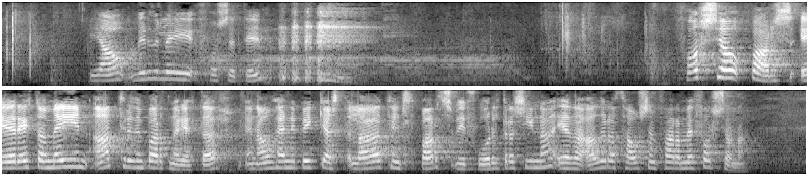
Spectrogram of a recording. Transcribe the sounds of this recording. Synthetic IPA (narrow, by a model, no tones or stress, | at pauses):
jaːwvɪɾðʏleːjɪfɔr̥sɛt̪ɪ | fɔr̥sjawpaɾsɛɾejht̪avmeːjɪnaːt̪ʰɾɪðʏmpaɾt̪naɾjɛht̪aɾ̥ɛnawɦɛnːɪpɪcːast̪laːɣat̪ʰeŋst̪paɾt̪svɪðfɔːɾɪlt̪ɾasiːnaʔɛðaʔaðɾaθawsɛmfaːɾamɛðfɔr̥sjawna̰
